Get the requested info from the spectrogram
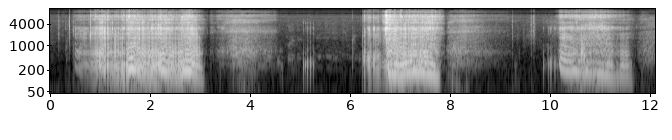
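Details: Man snoring: loud, rough, rattling snores on each breath in, with quieter breaths out between them, about 12 breaths a minute; heavy snoring.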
